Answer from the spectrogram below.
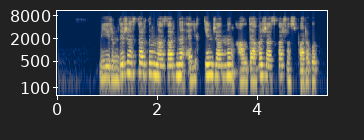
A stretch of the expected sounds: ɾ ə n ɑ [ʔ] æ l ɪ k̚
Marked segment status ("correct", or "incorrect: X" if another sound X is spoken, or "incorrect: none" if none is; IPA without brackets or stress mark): correct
